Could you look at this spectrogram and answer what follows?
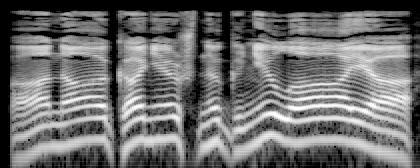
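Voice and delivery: high, loud, drawn-out answer; Jupiter calling down. Acted. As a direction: holler the answer from far up.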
